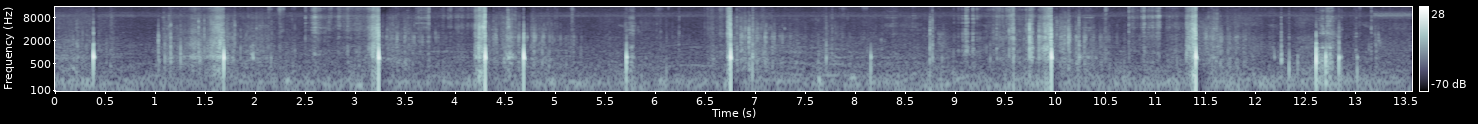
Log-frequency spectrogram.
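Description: Irregular sharp knocks and clicks, about a dozen over the span, the strongest ones crisp and reaching high, with fainter ticks between.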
